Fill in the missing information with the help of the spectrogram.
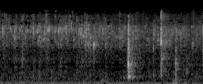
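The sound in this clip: Breaded schnitzel frying in a generous amount of oil gives a steady, dense sizzle throughout, with two brief, sharper pops standing out near the end.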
